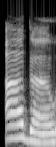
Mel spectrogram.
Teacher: since the a is not followed by a consonant and is not accented it makes the schwa sound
